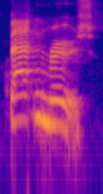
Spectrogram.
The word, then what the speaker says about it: Baton Rouge: we've already mentioned several times how do you pronounce that kim baton rouge correct congratulations all right all right now for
